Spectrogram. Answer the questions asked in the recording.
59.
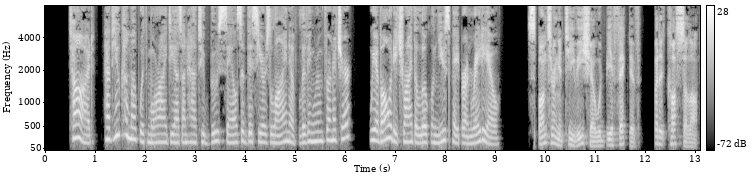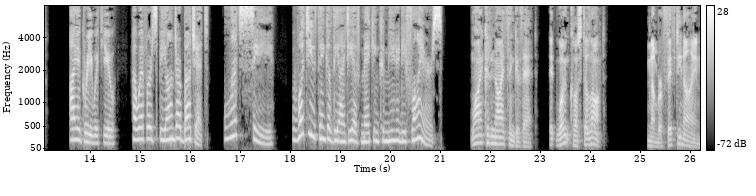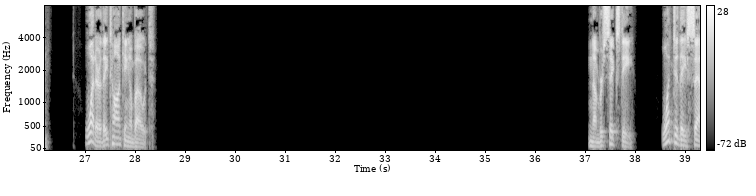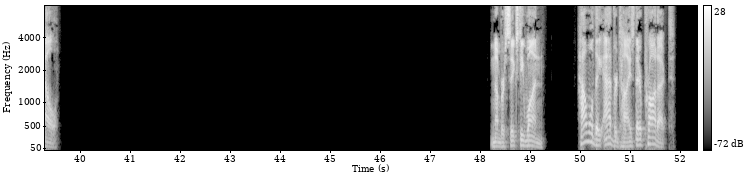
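How to boost sales of their living room furniture (advertising ideas)
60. Living room furniture
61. By making community flyers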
